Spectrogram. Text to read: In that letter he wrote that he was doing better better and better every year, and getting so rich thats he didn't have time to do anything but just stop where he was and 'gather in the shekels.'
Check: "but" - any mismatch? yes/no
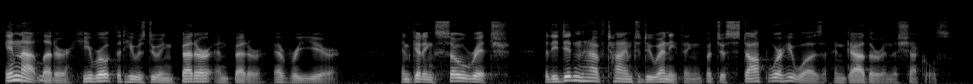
no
